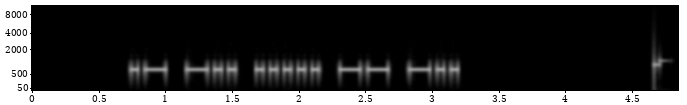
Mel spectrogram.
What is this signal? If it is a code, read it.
Morse code, heard as a keyed tone, about 23 wpm, 700 Hz. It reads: AD5MD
